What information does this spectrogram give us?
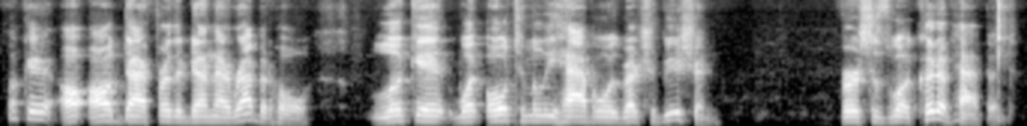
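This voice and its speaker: A man in casual podcast chat, measured and reflective, often stammering into his points. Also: mid-range voice. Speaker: podcast co-host.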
